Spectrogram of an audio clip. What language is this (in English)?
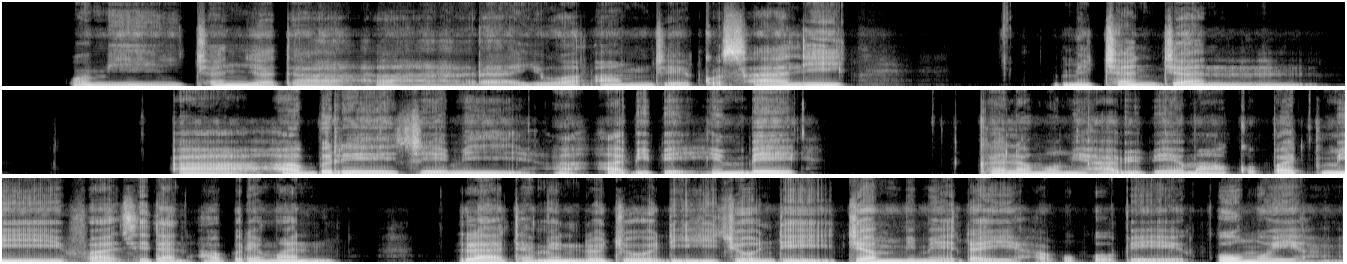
Fula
